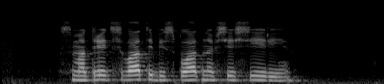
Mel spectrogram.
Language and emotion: Russian, neutral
